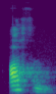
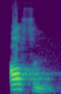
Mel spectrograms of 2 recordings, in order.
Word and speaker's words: often: It is either you pronounce it as often or often. Hence the transcription. In the transcription you see a sound in parentheses that is in bracket. It is an indication that this sound t is optional.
